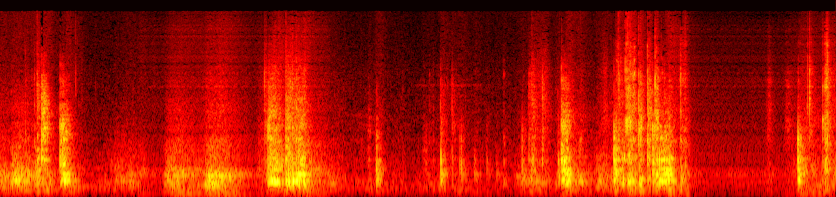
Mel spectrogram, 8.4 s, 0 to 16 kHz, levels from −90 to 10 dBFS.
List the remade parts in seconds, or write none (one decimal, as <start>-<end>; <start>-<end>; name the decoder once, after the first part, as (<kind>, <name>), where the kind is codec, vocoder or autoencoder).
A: 1.4-3.3 (autoencoder, DAC-VAE); 6.7-8.4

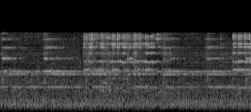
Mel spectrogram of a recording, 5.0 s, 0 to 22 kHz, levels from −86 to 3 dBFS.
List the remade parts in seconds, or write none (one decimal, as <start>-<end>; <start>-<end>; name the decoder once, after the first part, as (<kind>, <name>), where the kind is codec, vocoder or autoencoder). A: 0.0-0.9 (autoencoder, DAC-VAE); 1.6-4.1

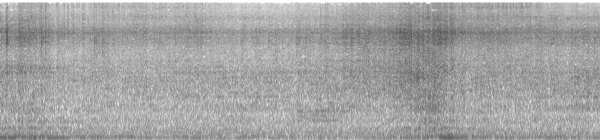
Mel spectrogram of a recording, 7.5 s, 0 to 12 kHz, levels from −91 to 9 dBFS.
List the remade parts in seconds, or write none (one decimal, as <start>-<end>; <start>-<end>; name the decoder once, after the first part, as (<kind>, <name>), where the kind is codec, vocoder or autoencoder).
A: none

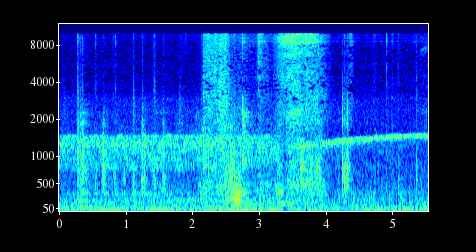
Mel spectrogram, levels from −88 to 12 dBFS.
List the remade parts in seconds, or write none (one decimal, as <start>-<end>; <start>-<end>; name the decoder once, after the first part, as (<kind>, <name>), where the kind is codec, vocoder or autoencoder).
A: 2.7-3.2 (vocoder, BigVGAN v2); 3.6-5.5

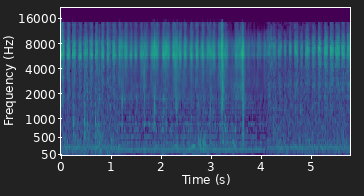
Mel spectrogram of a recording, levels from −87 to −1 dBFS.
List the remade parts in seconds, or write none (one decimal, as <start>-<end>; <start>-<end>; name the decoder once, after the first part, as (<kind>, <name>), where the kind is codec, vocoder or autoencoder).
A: 1.1-4.1 (vocoder, BigVGAN v2)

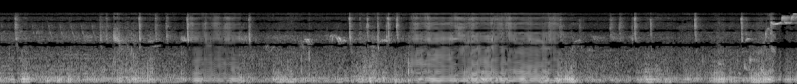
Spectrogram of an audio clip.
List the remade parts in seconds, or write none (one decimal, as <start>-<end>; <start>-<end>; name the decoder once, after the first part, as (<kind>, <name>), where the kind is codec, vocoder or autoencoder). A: 1.9-2.4 (vocoder, BigVGAN v2); 4.1-5.6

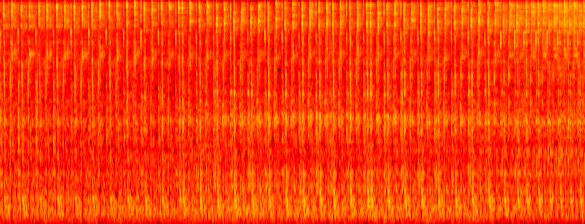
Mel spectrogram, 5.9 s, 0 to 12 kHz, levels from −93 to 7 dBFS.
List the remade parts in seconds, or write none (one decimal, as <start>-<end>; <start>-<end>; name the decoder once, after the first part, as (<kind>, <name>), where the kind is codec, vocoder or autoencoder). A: none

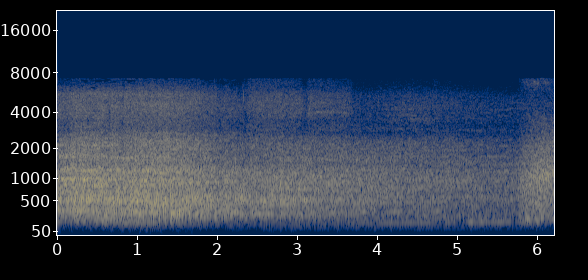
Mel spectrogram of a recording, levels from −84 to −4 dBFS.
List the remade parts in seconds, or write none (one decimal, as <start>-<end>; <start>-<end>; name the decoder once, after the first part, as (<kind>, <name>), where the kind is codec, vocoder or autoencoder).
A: 0.6-4.0 (vocoder, BigVGAN v2)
